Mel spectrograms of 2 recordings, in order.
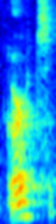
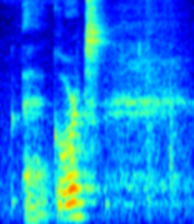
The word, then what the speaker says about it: Gort: So the 12th letter then is Gort or Gort. It's G-O-R-T, and in Irish we pronounce an O much more like a U, so we say Togaboge,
